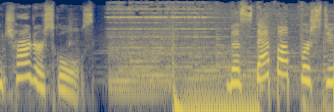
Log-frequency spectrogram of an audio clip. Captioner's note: bell ringing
